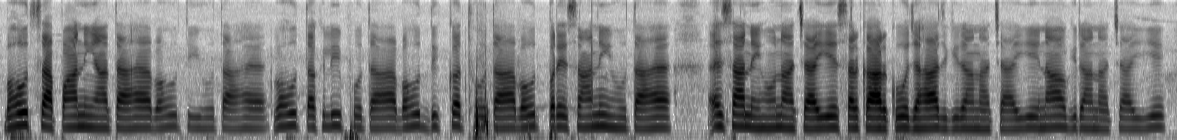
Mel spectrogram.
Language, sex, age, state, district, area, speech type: Urdu, female, 60+, Bihar, Darbhanga, rural, spontaneous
